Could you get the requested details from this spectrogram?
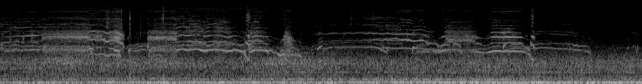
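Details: Three hungry peregrine falcon chicks beg at breakfast on a live nest cam at Great Spirit Bluff, 24 May 2022: harsh, wavering, harmonic-rich wails repeated in overlapping series, over a steady low hum.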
